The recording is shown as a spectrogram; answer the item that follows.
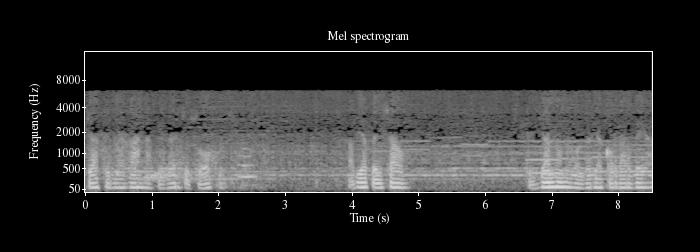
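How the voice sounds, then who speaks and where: A man's voice: deep voice, little pitch movement, moderate pace, pauses often, loud music behind the voice, natural voice. An actor playing a despondent, lovesick young farm man in an old radio drama. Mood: longing. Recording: dull old radio recording.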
